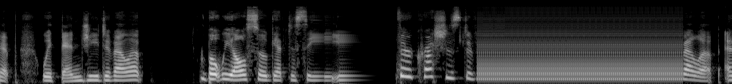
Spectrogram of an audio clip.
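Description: Right at 2.89 s there's a short concealed packet loss, a tiny hiccup of about 20 ms that didn't arrive in time. The decoder papered over it by carrying the previous sound forward for about 10 ms and then blending back into the real signal, so all you catch is a quick smear or wobble in the speech.

Then come two bursts of packet loss back to back, from 3.14 to 3.26 s and from 3.26 to 3.34 s. The first loses about 100 ms and the second about 60 ms. In each case the receiver stretched out the last bit of sound and let it sag in level, so you get a held buzz or a fading hiss before the speech picks up again further along. Whatever sat in those gaps is simply gone.

From 3.40 to 4.03 s you hear the buzz-then-fade pattern again, but much longer. It's most likely a long network dropout. Roughly 560 ms never made it through. The concealment keeps the last sound going, then gives up, leaving around 240 ms of silence before the speech resumes at a later point. 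The speech jumps ahead across the gap.

Last, from 4.78 to 6.84 s, there's a system hang loop. The machine stalled while the audio hardware kept spinning around the same 20 ms chunk of its ring buffer, replaying it exactly about a hundred times. With a buffer that short, the repeats merge into a steady, droning buzz at 50 Hz rather than a stutter, and it lasts for about two seconds. The speech carries on afterwards with nothing obviously skipped.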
